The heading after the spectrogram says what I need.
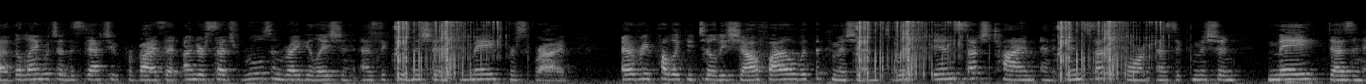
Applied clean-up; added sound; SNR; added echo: none; Crushing; 1 dB; none.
